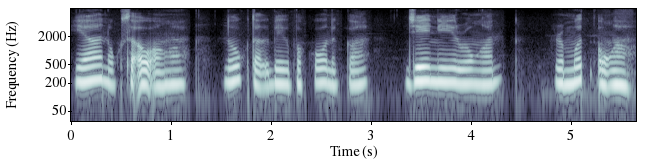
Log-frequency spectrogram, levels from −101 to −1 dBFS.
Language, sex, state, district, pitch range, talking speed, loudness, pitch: Garo, female, Meghalaya, West Garo Hills, 190-215 Hz, 105 wpm, -17 LUFS, 195 Hz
